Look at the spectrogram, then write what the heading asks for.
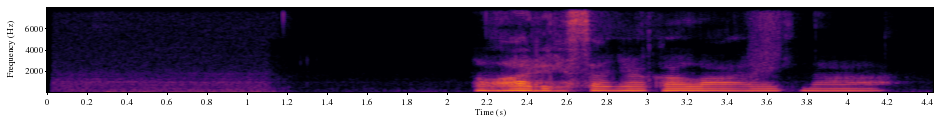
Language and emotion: Russian, neutral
